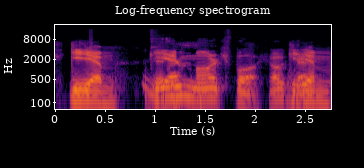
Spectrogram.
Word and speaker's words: Guillaume: In English, you pronounce it Gilliam. It's not Gilliam. Guillaume.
